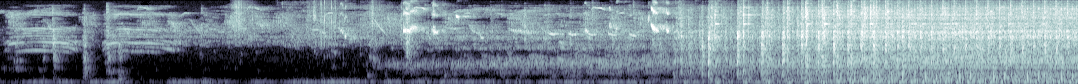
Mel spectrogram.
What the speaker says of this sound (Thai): ที่จะติดเครื่องนะครับ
